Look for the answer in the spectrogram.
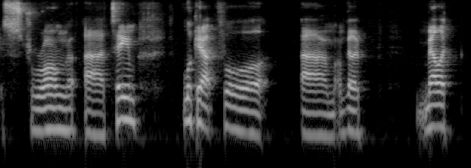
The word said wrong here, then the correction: Malachi: I think it's Malachi. It's spelt a bit different.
